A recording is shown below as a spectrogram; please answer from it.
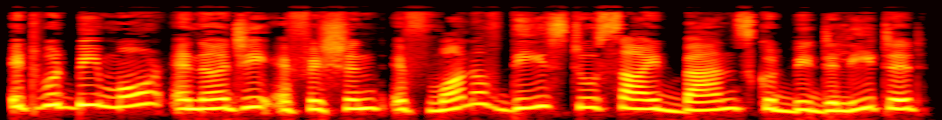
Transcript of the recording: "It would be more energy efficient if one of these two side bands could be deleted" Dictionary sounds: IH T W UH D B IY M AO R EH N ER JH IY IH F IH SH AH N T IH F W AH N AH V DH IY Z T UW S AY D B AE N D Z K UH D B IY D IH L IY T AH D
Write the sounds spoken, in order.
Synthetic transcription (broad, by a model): IH T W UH D B IY M AO R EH N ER JH IY IH F IH SH AH N T IH F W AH N AH V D IY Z T UW S AY D B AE N D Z K UH D B IY D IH L IY T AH D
